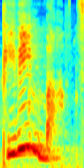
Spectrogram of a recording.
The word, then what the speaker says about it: ピビンバ: ビじゃなくてピなんですか。ピビンバ。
